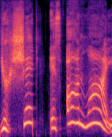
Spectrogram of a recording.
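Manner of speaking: frantic, very high, drawn-out scream. Retelling a frantic call from one cop to another: imitating someone screaming. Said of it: "screaming at him".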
